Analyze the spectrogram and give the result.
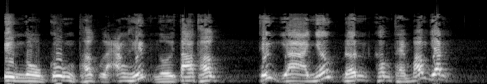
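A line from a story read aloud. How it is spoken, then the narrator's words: Loud shouting. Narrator (Vietnamese): hai người quát to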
